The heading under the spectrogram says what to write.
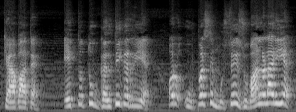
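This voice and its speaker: A man's voice: sits high, expressive, moderate pace, fairly bright tone, faint music behind. A young man playing an arrogant employer who harshly and contemptuously scolds his maid. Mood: angry scolding. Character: arrogant young male boss, short-tempered. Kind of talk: short film acting.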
